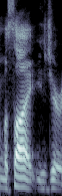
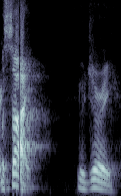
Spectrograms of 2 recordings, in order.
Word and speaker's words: Masai Ujiri: I can never pronounce his name. Ujiri? Oh, Masai Ujiri. Masai Ujiri.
